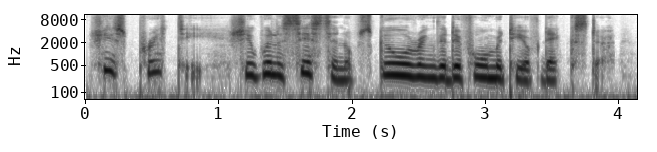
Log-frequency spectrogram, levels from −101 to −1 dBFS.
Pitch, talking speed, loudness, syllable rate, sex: 255 Hz, 175 wpm, -17 LUFS, 5.4 syllables/s, female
